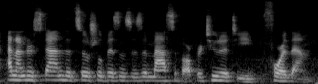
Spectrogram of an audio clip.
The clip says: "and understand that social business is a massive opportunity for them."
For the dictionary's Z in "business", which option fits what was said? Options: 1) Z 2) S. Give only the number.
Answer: 1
